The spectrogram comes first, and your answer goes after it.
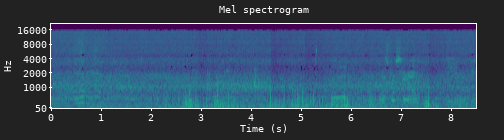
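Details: Feral honey bee colony that built its hive inside a tractor tire, in a stack of tires at a citrus orchard in Mission, Texas, during hive removal: dense low buzzing with crackling handling noise and thumps throughout.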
